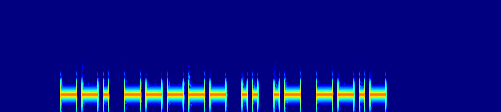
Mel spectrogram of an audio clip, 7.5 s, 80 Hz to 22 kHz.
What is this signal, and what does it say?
Morse code, heard as a keyed tone, about 15 wpm, 700 Hz. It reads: G0IAQ
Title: DXCC-100 Call Signs - 5 Characters - Repeated 3x - 15wpm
